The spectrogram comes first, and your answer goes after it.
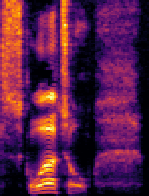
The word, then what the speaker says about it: Squirtle: Thus, we got this tortoise here that she named Squirtle. Rhymes with turtle.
